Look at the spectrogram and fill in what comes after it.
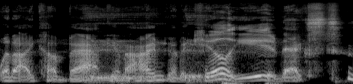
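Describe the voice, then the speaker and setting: This man is doing a put-on character voice at a fairly slow pace. Light background noise can be heard. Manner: menacing, threatening.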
